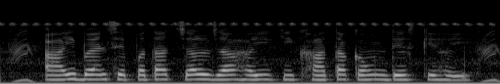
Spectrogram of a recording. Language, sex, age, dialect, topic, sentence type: Magahi, female, 25-30, Central/Standard, agriculture, statement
